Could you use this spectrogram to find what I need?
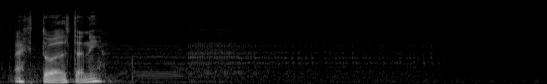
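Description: A door creaks open slowly.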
